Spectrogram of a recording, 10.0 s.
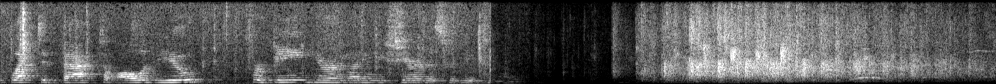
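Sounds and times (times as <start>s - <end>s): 
speech: 0.1s - 4.9s
audience applause: 6.1s - 9.9s.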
